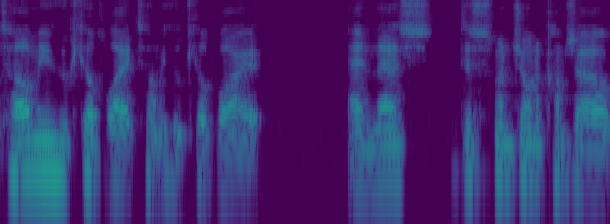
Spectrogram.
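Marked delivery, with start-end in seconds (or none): none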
